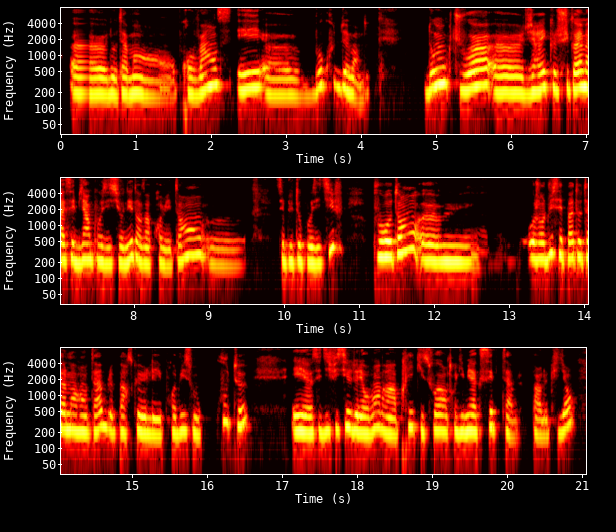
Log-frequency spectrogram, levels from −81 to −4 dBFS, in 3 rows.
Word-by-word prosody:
heu, 185 -1 0
notamment 180 - -2
en - - -16
province 255 +10 -1
et 235 +3 +3
heu, 180 -1 -5
beaucoup 255 - -7
de 250 - -4
demandes. 195 - -3 0.7
Donc, 275 +8 +4
tu 220 - -8
vois, 260 +6 +5
heu, 200 0 +2
je 190 - -1
dirais 205 +6 +1
que 245 -1 -2
je 220 - -4
suis 235 - -4
quand 230 - +2
même 250 +2 +7
assez 225 -1 +1
bien 220 +3 +1
positionnée 200 0 -1
dans 210 -6 -1
un 190 - -1
1er 185 -2 -6
temps, 270 +7 -2
heu, 175 -1 -13 0.4
c'est 220 - -4
plutôt 205 +1 -1
positif. 200 - 0 0.4
Pour 255 0 +4
autant, 300 +6 +6
hem, 205 -1 +1 0.7
aujourd'hui, 235 +3 +3
c'est 285 -2 +1
pas 240 -1 0
totalement 230 -3 +1
rentable 210 +2 -2
parce 200 -1 -7
que 220 - -2
les 185 -2 +1
produits 195 +3 -5
sont 195 -4 -6 0.2
coûteux 315 -1 -3 0.6
et 205 0 +5
heu, 195 - +2
c'est 200 +1 -5
difficile 220 +4 -2
de 215 - +5
les 200 - +4
revendre 215 +3 -1
à - - 0
un 185 - 0
prix 245 +3 -5
qui 220 -4 -7
soit 215 +2 -2
entre 210 +1 -4
guillemets 205 +1 +2
«acceptable» 205 -5 -5
par 180 -3 -7
le 170 - -7
client. 220 - -5
210 Hz, 180 wpm, -24 LUFS, 190-245 Hz, 0.7 s, même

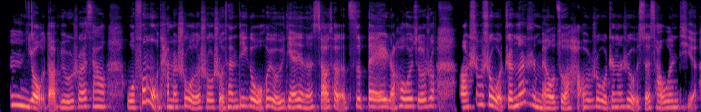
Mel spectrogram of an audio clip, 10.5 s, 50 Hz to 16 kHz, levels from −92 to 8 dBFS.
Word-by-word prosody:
嗯， 290 -3 +3
有 225 -3 +6
的。 - - +1
比 210 - -7
如 205 0 0
说 235 +1 -1
像 240 -1 -2 0.3
我 210 -1 +1
父 385 - 0
母 - - +2
他 - - -4
们 220 -1 -1
说 255 +2 -1
我 200 - +3
的 185 +2 +1
时 215 - -7
候， 215 - 0
首 220 - -1
先 225 0 -2
第 265 - -4
一 255 - -5
个 250 -2 +2
我 - - +3
会 250 - 0
有 190 -6 +2
一 210 - -3
点 220 -1 +2
点 230 -1 +2
的 195 +1 -1
小 225 -1 +1
小 225 - 0
的 300 - -3
自 245 - -2
卑。 235 -1 +2
然 215 -2 0
后 255 +3 -1
我 245 0 +4
觉 235 -2 -1
得 220 - +1
说， 255 +1 -3 0.3
啊， 215 0 +2
是 225 +6 -7
不 305 - -2
是 295 - -1
我 275 - +4
真 240 +1 +2
的 335 +5 +1
是 305 -7 -4
没 215 -4 0
有 185 -1 +4
做 185 -2 -1
好？ 195 - -6
或 220 +2 -3
者 220 - -7
说 235 -1 -1
我 205 - 0
真 220 +3 -4
的 220 0 -5
是 235 - -6
有 230 - 0
一 - - -4
些 - - -2
小 205 -1 -5
问 210 +2 -2
题。 220 0 -9
225 Hz, 370 characters per minute, -23 LUFS, 215-245 Hz, 0.3 s, 有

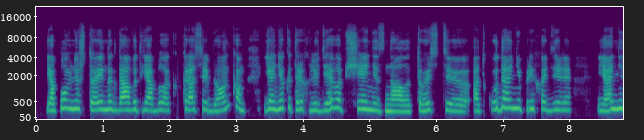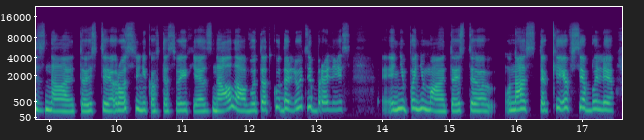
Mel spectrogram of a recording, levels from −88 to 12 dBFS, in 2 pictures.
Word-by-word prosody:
Я 220 -1 +5
помню, 275 +2 +2
что 240 0 +1
иногда 240 -1 +4
вот 255 -2 -3
я 225 -1 +3
была, 225 +1 -2
как 230 - -22
раз 235 0 +2
ребенком, 235 - -1 0.3
я 260 +3 +3
некоторых 260 -3 -1
людей 225 +4 0
вообще 270 -3 +1
не 235 -2 +1
знала, 195 -1 +2
то 225 -3 -1
есть, 230 +1 -5
э, 205 -4 -1
откуда 235 +7 0
они 290 -1 +2
приходили, 240 -2 -2 0.4
я 210 -1 +2
не 270 0 +5
знаю. 205 -4 0
То 205 - -4
есть, 220 +3 -4
э, 210 -1 +2
родственников-то 225 -3 -1
своих 220 +1 -3
я 200 +1 -1
знала, 210 +1 +2
а - - -3
вот 220 +2 -5
откуда 275 +4 0
люди 325 +7 -2
брались, 245 +2 -4 0.5
э, 230 - -4
не 275 +4 +3
понимаю. 235 -6 +1
То 210 +1 -3
есть, 225 +2 -3
э, 215 -1 0 0.3
у - - -8
нас 260 +3 +2
такие 250 +5 0
все 305 0 0
были, 240 -1 0
235 Hz, 165 wpm, -22 LUFS, 215-260 Hz, 0.5 s, Я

